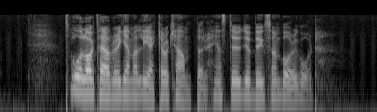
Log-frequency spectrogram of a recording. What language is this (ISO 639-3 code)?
swe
